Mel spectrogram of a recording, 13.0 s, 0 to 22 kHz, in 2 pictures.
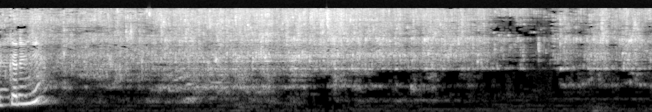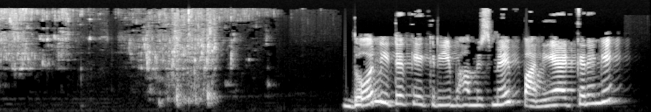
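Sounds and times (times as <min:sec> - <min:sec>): water pouring into metal pot: 0:00.0 - 0:09.2.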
